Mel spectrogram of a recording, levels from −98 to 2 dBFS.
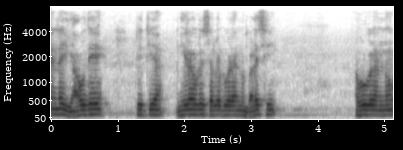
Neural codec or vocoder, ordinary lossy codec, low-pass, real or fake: codec, 16 kHz, 8 kbps, FreqCodec, smaller model; none; 7.2 kHz; fake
